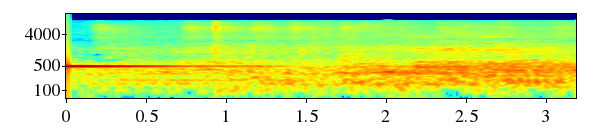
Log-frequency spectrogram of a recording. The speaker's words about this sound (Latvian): Lūdzu zvanu.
